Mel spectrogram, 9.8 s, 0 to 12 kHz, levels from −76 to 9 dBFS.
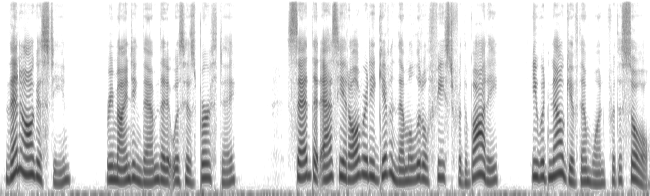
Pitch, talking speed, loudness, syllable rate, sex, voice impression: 200 Hz, 195 wpm, -19 LUFS, 5.5 syllables/s, female, feminine, slightly adult-like, slightly intellectual, slightly calm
